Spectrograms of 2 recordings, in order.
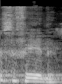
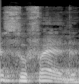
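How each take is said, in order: First: سفید said as safed, with a short a after the s; the everyday wrong سفید, safed; common mispronunciation. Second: سفید said slowly as sufaid, with a u after the s; correct pronunciation. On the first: Urdu teacher showing students the common wrong سفید. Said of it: "عام طور پہ کیا کہتے ہیں". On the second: Urdu teacher correcting students to sufaid. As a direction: give سفید carefully as sufaid. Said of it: "سفید نہیں ہے". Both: Shown as a demonstration.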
